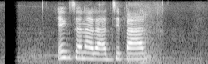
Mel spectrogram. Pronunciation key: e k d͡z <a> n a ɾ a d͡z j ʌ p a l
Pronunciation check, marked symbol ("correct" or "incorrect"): incorrect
